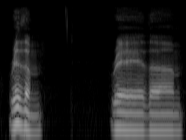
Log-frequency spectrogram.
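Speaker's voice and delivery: rhythm with vocal cords humming through th; voiced th. Shown as a demonstration. Teacher explains the cords never stop, vocalized th in rhythm. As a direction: keep the voice running through rhythm. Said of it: "I don't stop my vocal cords".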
